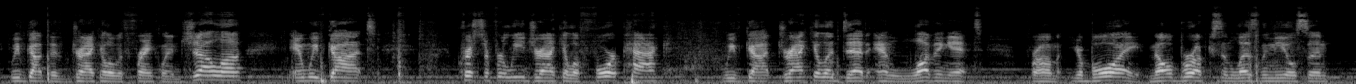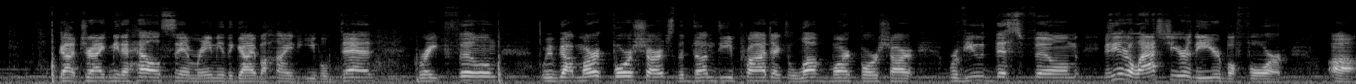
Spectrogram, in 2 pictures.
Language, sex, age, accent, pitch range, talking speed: English, male, 20-39, American, 140-170 Hz, 150 wpm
